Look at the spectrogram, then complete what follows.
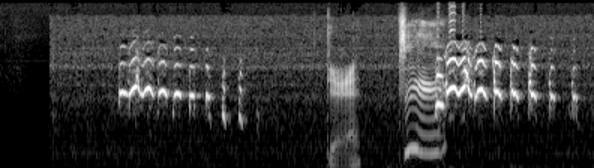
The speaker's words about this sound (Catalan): Doncs resulta que no, que vivim enganyats, que una àliga sona així.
